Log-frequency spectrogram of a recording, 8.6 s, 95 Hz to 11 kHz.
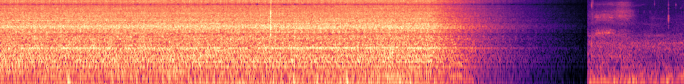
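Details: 1990-97 Honda Accord (1990-1997 model range) after replacing the alternator (battery had gone dead, dim headlights, erratic speedometer): steady, even idle with no squeal, whine or grinding from the front of the engine, no funny noise; runs clean.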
